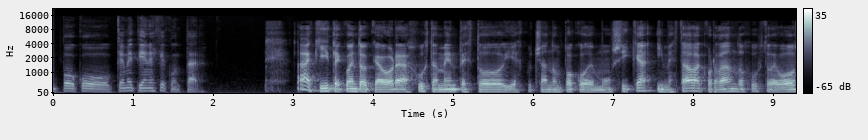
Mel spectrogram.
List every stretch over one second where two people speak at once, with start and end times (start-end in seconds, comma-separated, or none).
none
